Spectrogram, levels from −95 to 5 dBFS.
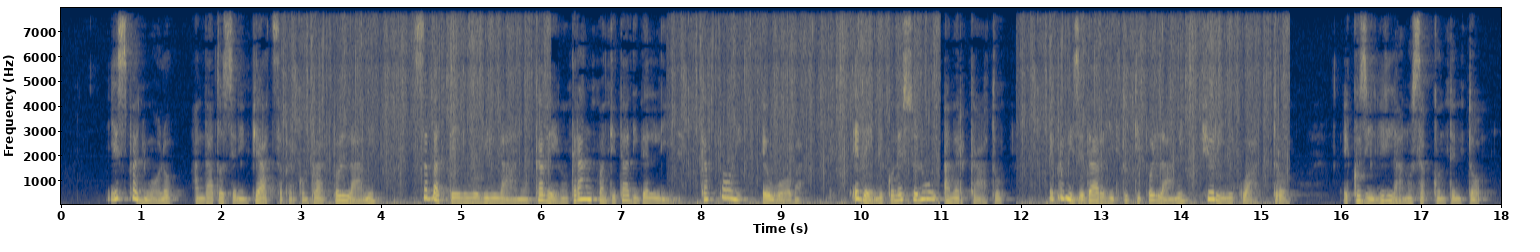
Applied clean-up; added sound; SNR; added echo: none; Crumpling, crinkling; 14 dB; none.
